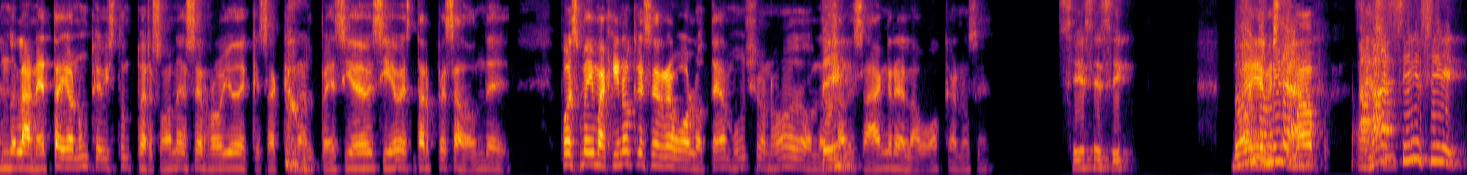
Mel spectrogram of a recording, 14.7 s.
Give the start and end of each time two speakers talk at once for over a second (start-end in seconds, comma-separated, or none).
12.3-14.0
